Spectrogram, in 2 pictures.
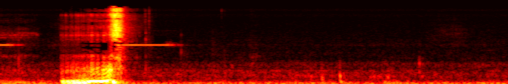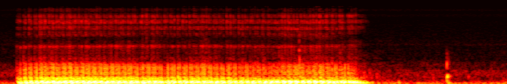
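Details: Loving family Shiba Inu growling without anger: a brief sharp vocal burst, a long quiet gap, then a sustained low growl of about two and a half seconds, rough and buzzing with some higher overtones.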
